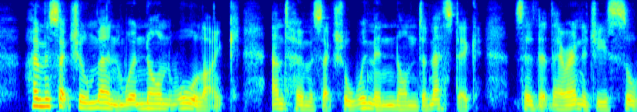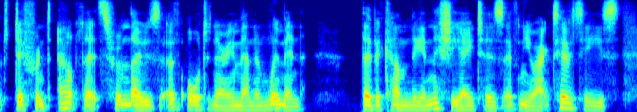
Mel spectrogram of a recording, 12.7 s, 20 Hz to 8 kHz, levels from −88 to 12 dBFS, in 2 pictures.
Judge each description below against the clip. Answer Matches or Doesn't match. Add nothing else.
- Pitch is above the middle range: Doesn't match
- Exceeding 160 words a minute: Doesn't match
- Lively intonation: Doesn't match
